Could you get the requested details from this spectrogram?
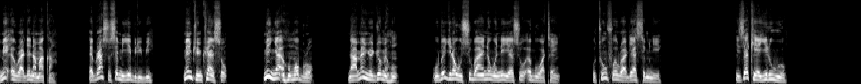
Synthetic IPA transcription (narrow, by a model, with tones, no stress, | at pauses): mɪ̃˦ʔæ˨wu˨ɾa˨dɪ˦nã˨mã˦kʰã̰˨ | ɛ˨bɾa˦sʊ˨sɛ˦mɪ̃˨jɛ˦bi˨ɾi˨bi˦ | mɪ̃˦ɲ̩˦t͡ɕᶣɪ̃˨ɲt͡ɕᶣɛ̃˦˨sʊ˦ | mɪ̃˦ɲ˦ɲã˦æ˨ɦʊ̃˨mɔ̃˦bʊ˨ɾɔ˨ | nã˨mɪ̃˦ɲᶣʊ̃˨d͡ʑᶣʊ˦mɪ̃˨ɦʊ̃˦ | wʊ̃˨be˦d͡ʑi˨nã˦˨wʊ˨su˦bã˦n˦nɪ̃˦wʊ̃˨nɪ̃˦jɛ˨˦sʊ˦æ˦bu˨a˨tʰɛ̃˨n | ɔ˨tʰũ˦m˦fu˦æ˨wu˨ɾa˨dɪ˦a˦sɛ˦m˨nĩ˨ḛ˨ | i˨s̬a˦kʰɪ˨ɛ˨ji˦ɾɪ˦wu˨o˨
